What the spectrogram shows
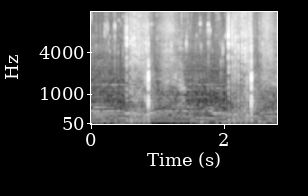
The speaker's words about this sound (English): The kitchen faucet is running and she's chopping an onion.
